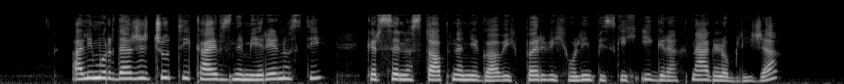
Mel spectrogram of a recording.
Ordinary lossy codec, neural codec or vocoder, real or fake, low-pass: none; none; real; none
